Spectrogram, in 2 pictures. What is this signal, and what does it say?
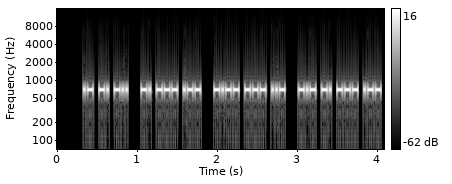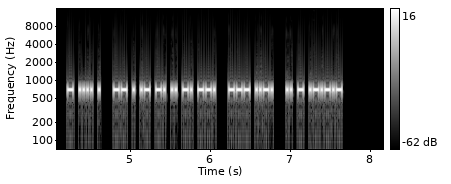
Morse code, heard as a keyed tone, about 50 wpm, 700 Hz. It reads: AND NOW YOU KNOW THE MEANING OF IT.
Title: Sentences from Top 1000 Words - Review Part 6 - 50wpm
